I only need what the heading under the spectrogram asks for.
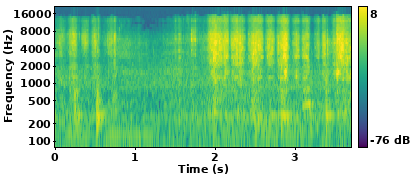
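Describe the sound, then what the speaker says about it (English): Residue being scraped off the metal hood and plastic sides of a Cabking 8-inch cabbing saw during cleaning, a steady close rasping rub with a few sharper scratches. "So I just scrape it off."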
